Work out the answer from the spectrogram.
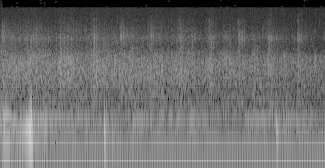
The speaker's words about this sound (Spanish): Sí, un aplauso para gloria de Dios y de nuestra Madre Santísima.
